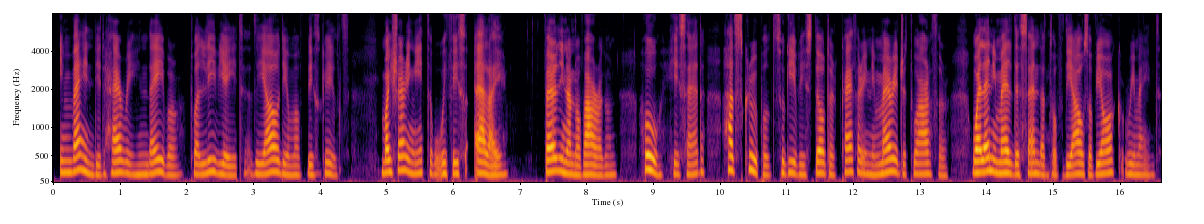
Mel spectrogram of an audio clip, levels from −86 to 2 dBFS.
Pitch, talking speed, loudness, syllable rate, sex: 185 Hz, 160 wpm, -20 LUFS, 5.3 syllables/s, female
